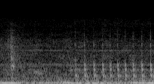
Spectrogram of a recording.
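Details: Acura power side mirror with engine running: rapid even clicking chatter, about eleven a second, as the mirror flutters up and down when shifted into reverse; mirror motor chatter.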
